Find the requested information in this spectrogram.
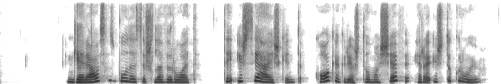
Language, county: Lithuanian, Kaunas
